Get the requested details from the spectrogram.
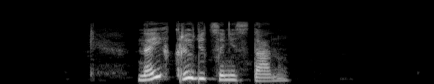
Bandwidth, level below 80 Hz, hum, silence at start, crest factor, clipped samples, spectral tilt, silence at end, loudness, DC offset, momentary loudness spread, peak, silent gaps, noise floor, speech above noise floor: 7.8 kHz; -62 dBFS; none; 0.9 s; 20 dB; under 0.1%; -5 dB/octave; 1.45 s; -17 LUFS; under 0.1%; 13 LU; -2 dBFS; none; -77 dBFS; 60 dB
